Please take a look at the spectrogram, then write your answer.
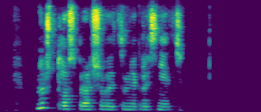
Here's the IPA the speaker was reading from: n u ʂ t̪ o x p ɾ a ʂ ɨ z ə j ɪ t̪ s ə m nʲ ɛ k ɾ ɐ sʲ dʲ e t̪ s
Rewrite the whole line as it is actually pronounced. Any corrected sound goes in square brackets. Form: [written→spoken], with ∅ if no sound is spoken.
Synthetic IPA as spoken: n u ʂ t̪ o [x→s] p ɾ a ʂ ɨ [z→v] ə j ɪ t̪ s ə m nʲ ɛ k ɾ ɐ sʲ [dʲ→nʲ] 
